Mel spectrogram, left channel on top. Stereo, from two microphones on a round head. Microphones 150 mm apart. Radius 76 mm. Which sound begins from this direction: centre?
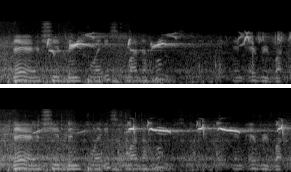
A man speaking, at 0.1 s.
